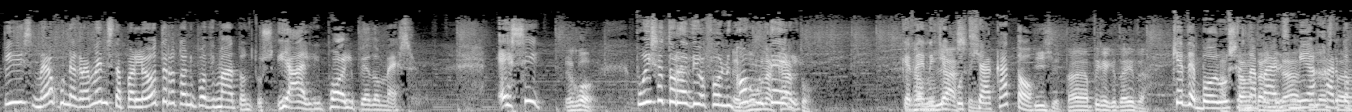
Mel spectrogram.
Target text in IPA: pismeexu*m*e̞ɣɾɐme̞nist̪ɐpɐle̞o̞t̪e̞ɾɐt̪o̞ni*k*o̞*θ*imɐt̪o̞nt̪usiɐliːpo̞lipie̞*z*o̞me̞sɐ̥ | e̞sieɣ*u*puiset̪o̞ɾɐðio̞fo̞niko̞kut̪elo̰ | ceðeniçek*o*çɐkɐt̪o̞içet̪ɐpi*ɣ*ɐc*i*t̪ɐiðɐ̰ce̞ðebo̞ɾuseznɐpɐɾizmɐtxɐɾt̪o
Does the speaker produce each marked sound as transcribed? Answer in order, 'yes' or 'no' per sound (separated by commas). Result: no, no, no, no, no, no, yes, no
